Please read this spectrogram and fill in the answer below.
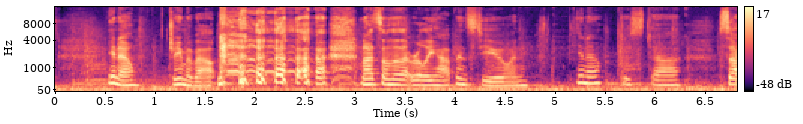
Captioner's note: laugh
